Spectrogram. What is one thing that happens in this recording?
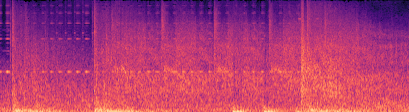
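Loud explosions boom and rumble close by.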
